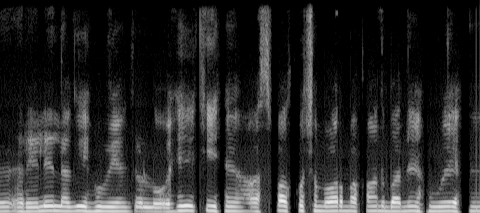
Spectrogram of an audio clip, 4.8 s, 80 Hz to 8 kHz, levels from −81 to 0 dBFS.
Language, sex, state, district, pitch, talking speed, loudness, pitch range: Hindi, male, Haryana, Jhajjar, 165 Hz, 185 wpm, -15 LUFS, 160-175 Hz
